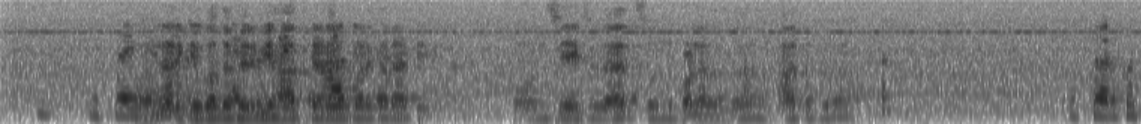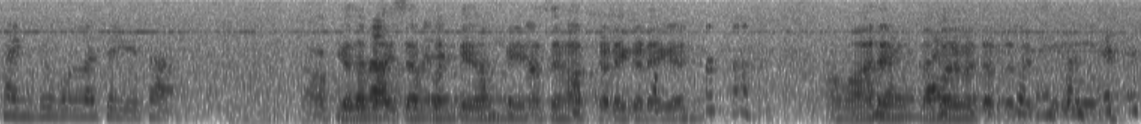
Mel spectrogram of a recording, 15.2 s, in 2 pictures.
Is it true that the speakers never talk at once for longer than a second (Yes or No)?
No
